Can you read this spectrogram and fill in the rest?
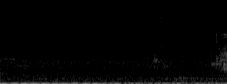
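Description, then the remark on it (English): A dog chews and gnaws on something, making soft, wet, irregular smacking and crunching sounds with no voices. “Sorry, I have to lean away from the microphone because my dog's chewing on something now and I don't know what it is.”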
